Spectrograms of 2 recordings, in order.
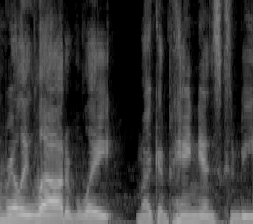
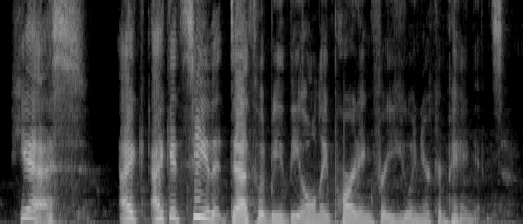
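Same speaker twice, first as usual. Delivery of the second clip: fast, heavily sarcastic, snappy delivery. A game character answers a companion's shout from the shop door, sarcastic Carlisle voice. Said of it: "He's absolutely being sarcastic".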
